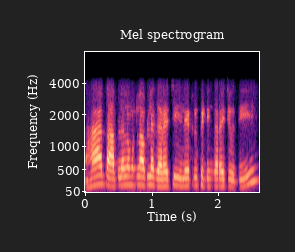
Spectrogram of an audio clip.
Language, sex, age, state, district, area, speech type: Marathi, male, 45-60, Maharashtra, Akola, rural, conversation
